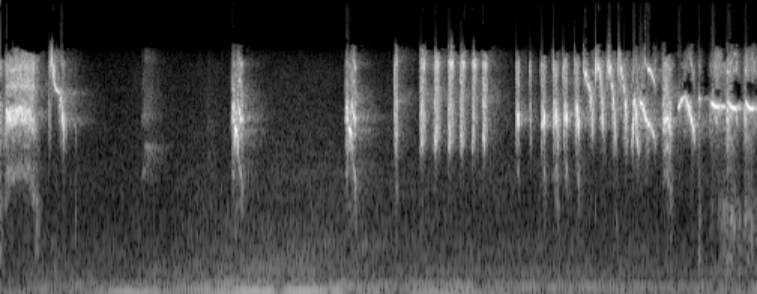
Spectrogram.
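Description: Lined seedeater singing: a few spaced, high sharp notes, then a fast run of bright repeated chips ending in a thin buzzy whistle, over a faint low rumble.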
